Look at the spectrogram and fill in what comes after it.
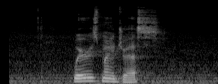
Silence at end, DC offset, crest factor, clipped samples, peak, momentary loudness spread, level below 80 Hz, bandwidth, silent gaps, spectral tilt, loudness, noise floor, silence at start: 0 s; under 0.1%; 18 dB; under 0.1%; -12 dBFS; 21 LU; -52 dBFS; 16 kHz; none; -5.5 dB/octave; -27 LUFS; -46 dBFS; 0.1 s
